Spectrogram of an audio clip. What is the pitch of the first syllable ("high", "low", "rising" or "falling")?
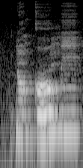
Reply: low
